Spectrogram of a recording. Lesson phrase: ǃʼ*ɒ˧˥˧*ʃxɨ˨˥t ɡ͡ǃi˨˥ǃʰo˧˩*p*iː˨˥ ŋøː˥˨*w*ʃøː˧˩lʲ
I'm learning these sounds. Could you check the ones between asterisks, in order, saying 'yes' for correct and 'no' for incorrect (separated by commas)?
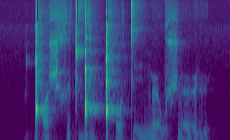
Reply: yes, no, yes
